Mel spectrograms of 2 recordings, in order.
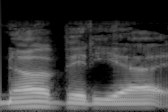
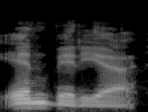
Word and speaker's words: Nvidia: somebody say hey John stop saying no viia and say Nvidia now I could get you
